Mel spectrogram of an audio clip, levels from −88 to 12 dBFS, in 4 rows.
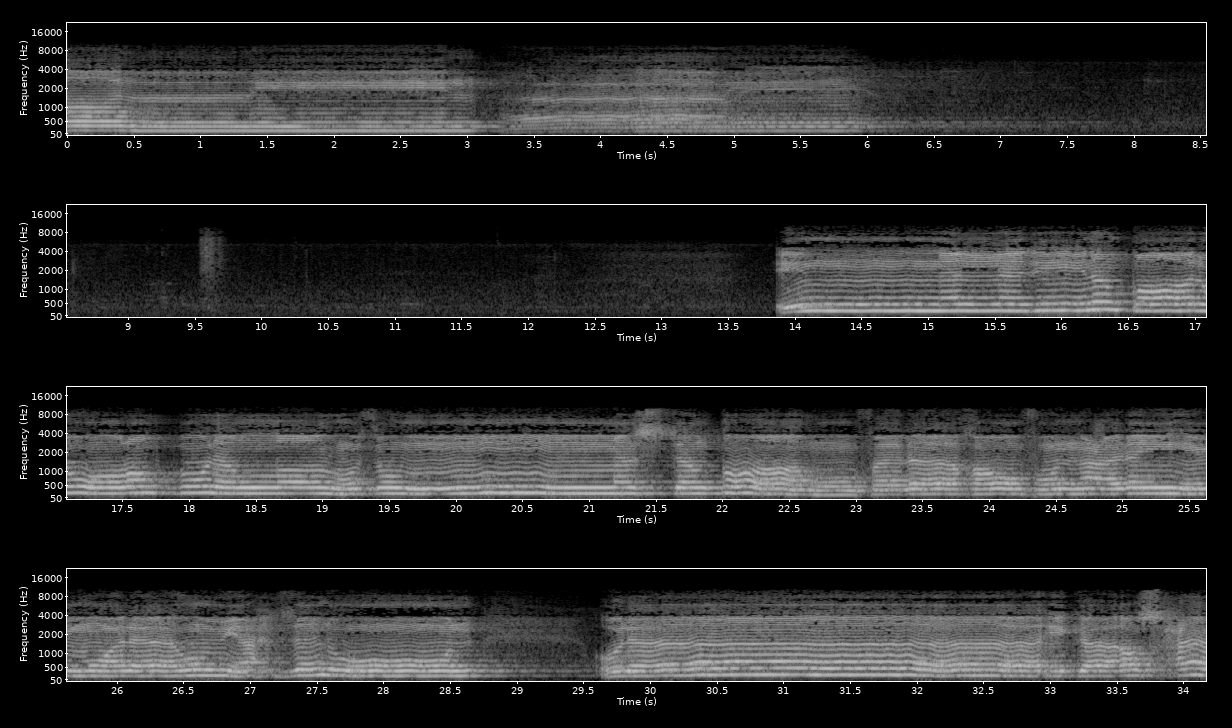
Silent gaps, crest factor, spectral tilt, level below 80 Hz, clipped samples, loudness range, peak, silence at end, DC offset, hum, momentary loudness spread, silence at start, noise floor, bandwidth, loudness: none; 16 dB; -5 dB/octave; -64 dBFS; under 0.1%; 13 LU; -4 dBFS; 0 s; under 0.1%; none; 13 LU; 0 s; -61 dBFS; 10.5 kHz; -18 LUFS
